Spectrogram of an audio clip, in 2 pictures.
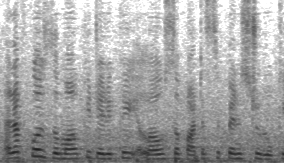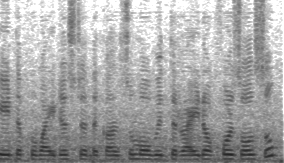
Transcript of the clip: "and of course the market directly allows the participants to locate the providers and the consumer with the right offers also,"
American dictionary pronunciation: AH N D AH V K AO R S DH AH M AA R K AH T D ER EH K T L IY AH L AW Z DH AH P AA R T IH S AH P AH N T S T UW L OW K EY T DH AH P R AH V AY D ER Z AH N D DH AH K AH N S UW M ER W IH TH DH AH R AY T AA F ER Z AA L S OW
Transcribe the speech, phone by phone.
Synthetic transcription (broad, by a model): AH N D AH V K AO R S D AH M AA R K AH T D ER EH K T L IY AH L AW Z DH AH P AA R T IH S AH P AH N T S T UW L OW K EY T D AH P R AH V AY D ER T AH N D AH K AH N S UW M ER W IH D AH R AY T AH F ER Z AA L S OW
